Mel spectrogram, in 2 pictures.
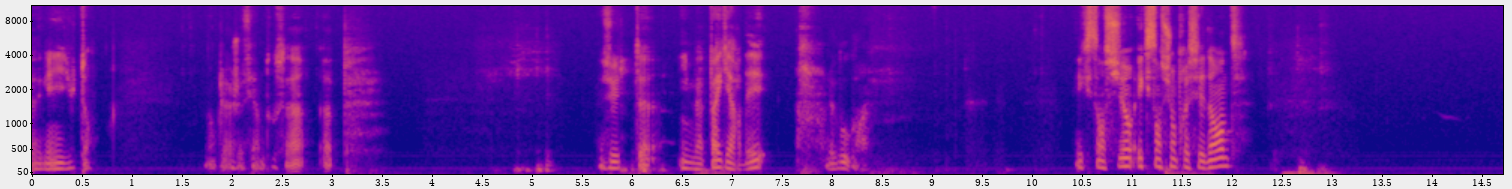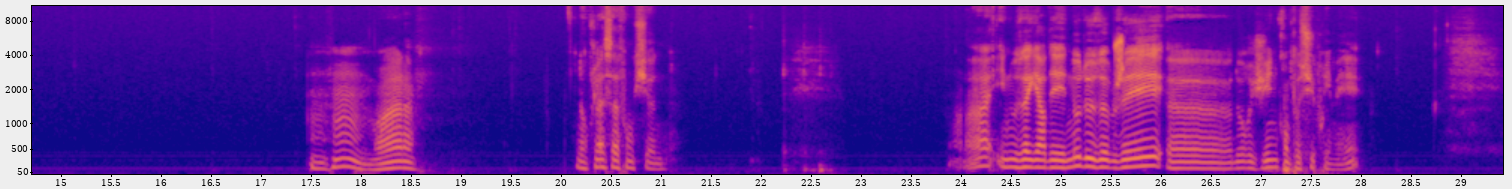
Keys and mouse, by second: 0.0 click, 1.5 click, 2.1 click, 2.7 click, 4.8 KP_Subtract, 5.1 KP_Add, 6.1 KP_Subtract, 6.7 ctrl+z, 7.6-8.8 drag, 9.0 middle click, 10.0 click, 10.9 click, 16.5 click, 18.9 click, 19.5 click, 20.2-22.1 drag, 22.4 KP_Subtract, 23.8-24.7 drag, 25.0-26.0 drag, 27.2 Delete, 28.4-29.4 drag.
